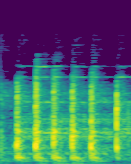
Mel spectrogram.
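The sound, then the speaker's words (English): Six quick, evenly spaced knocks rap on a wooden door, fairly loud, each a short hollow thud with no voices around them. “I mean, if he answers it, he'll probably answer your knock, too.”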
